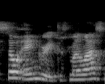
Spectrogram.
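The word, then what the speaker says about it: so_engry: which is angry everyone always mispronounces it as energy but I still the joke is very funny so energy yeah everyone always call it so energy but it's so angry because my last name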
